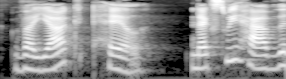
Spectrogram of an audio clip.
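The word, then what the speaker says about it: Vayakhel: word the name of our torah portion is pronounced vayak hail next we have the name moshe to all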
